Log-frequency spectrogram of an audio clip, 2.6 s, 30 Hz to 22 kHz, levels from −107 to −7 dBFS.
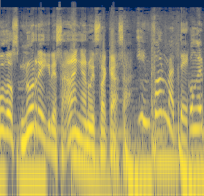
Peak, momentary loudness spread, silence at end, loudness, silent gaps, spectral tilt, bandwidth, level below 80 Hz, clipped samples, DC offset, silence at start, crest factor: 0 dBFS; 5 LU; 0 s; -12 LUFS; none; -3.5 dB/octave; 17.5 kHz; -24 dBFS; under 0.1%; under 0.1%; 0 s; 12 dB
